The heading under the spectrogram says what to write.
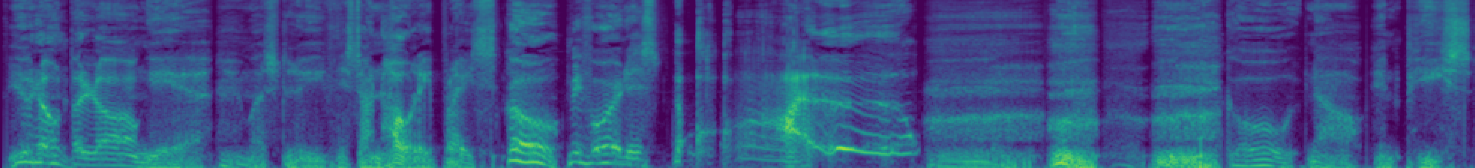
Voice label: Pirate Priest, Dark & Tortured; animation

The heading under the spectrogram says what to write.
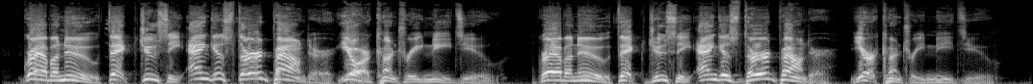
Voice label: Military, Gruff, commercials

